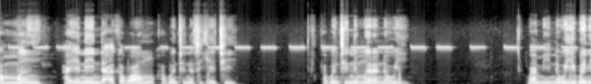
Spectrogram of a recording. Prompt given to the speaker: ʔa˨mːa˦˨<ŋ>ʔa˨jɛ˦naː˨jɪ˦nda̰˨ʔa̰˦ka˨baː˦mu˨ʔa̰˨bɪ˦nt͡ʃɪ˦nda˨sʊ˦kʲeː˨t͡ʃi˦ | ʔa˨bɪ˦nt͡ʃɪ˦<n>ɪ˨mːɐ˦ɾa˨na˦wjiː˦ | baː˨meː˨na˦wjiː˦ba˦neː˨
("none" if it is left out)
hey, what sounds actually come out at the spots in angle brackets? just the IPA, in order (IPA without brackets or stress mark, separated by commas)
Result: ŋ, n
